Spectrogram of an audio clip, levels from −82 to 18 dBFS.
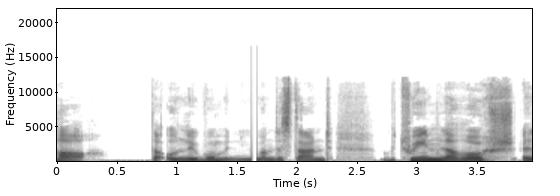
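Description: At 1.63 s, a corrupt frame is muted: the decoder rejected damaged compressed data and silence replaced it, leaving an abrupt 0.1 s hole that fits two lost frames.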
